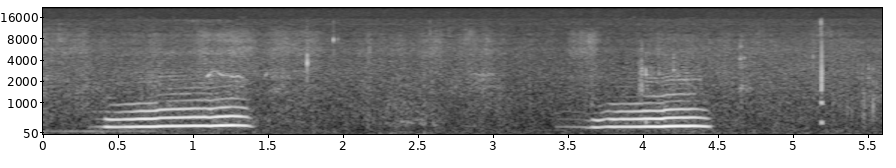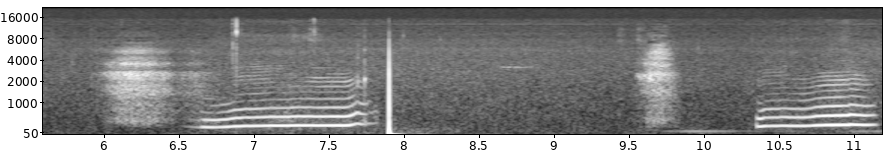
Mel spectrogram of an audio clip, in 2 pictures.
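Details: Khaly, a cat, snores in whistled, faintly rising notes, each close to a second long, four in a row about three seconds apart, with breathy rushing exhales between some of them.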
